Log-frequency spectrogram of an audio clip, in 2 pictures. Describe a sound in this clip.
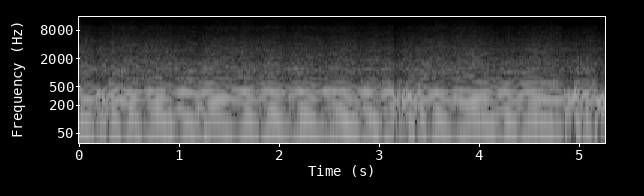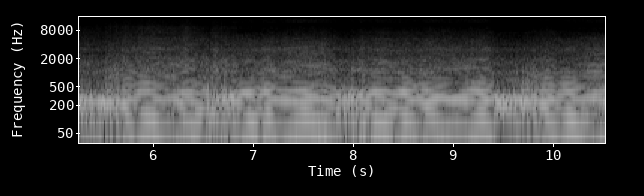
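Tyres churn through mud and soft ground.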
